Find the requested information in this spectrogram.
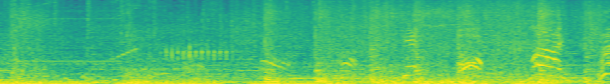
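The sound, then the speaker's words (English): A plane's fuel tank explodes in a sci-fi action film, a sustained heavy roar and rumble with booming bursts and whining tones sweeping over it throughout. “The plane explodes and burning debris falls around Torres as he lies on the wing.”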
